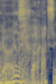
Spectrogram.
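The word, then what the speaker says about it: emmenagogues: Amenagogues.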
